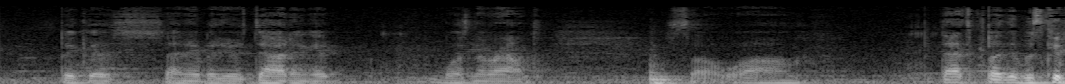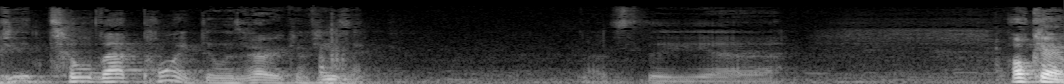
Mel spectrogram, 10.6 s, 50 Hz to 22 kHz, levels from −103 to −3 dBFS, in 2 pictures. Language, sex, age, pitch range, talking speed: English, male, 40-59, 145-210 Hz, 145 wpm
